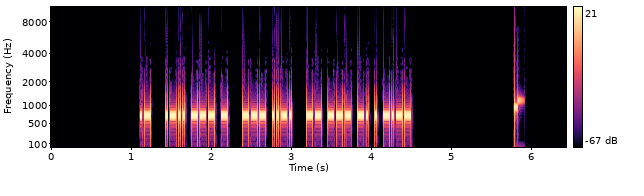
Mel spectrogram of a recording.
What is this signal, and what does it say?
Morse code, heard as a keyed tone, about 44 wpm, 700 Hz. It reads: A LOT OF MONEY
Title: Sets of 4 Words 45wpm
